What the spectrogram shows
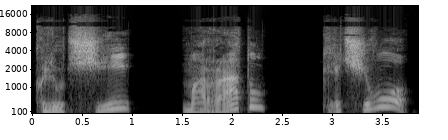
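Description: A man reading the part of a sharp-tongued, haughty woman publisher in an audiobook, scornful and quick to anger. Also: fairly high pitch, wildly swooping pitch, no room sound, studio quality, voice pushed down, full character voice. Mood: incredulous.

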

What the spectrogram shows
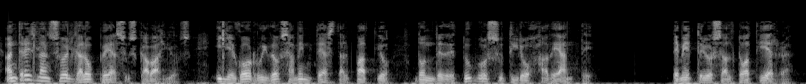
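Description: A man narrating an audiobook in expressive scripted storytelling. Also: fairly low pitch, normal speed, slight background noise. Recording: dull lo-fi audiobook recording.

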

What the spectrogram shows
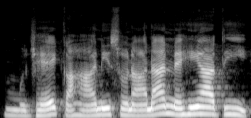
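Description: A woman voicing a young older brother who gently teases and lectures his little sister in a storybook tale. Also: mid-range voice, fairly even intonation, highs cut off, pitched below the performer's own voice, natural voice. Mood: refusing.

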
